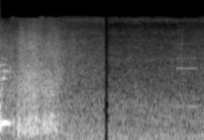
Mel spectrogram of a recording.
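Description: A voice finishing the words "Excuse me?", then quiet room tone with a faint click about a second in.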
